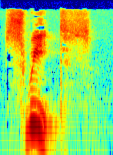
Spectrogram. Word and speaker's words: suites: Sweets. Pronounced sweet.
